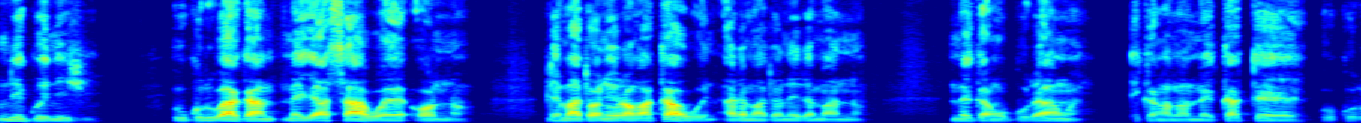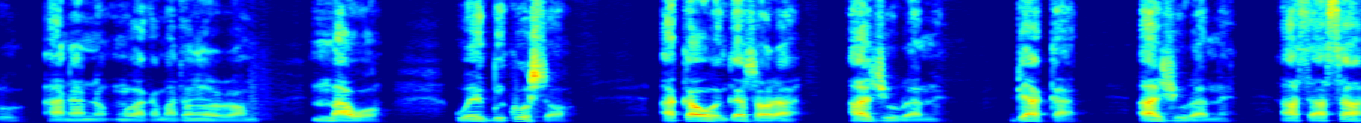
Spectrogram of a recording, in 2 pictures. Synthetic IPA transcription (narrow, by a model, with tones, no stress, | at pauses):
n˦e˦˨ɡʷe˦ni˨d͡ʒi˨ | u˨ku˨ɾu˨˦a˦ka˦m̩˦me˨ja˦˨sa˦˨we˦ɔ˦nɔ̰˨ | e˨m˨a˦to˦ni˦ɾo˦ma˨ka˦o˨we˨na̰˨ɾe˦ma˨tɔ˦ni˦ɾe˦ma˨no̰˨˦ | me˦˨ka˨ŋu˨ku˨ɾa˦ŋʷe˨ | e˨ka˨ŋa˨ma˨˦me˨ka˦ke˦u˨kṵ˨ɾṵ˨a̰˨na˦no˨˦o˦wa˨ka˨ma˨tɔ˦ni˦˨ɾo˦m | m̩˦ma˦˨wo˨ | we˦˨ɡ͡bi˨ku˦so̰˨ | a˨ka˦o˨we˨nke˦s̬o˨ɾa˨ | a˦d͡ʒu˦˨ɾa̰˨mḛ˨ | bi˦a˦˨ka̰˨p̚ | a˦d͡ʒu˨ɾa̰˨mḛ˨ | a˨˦sa˨sa˦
